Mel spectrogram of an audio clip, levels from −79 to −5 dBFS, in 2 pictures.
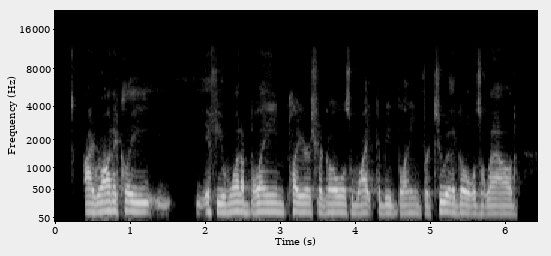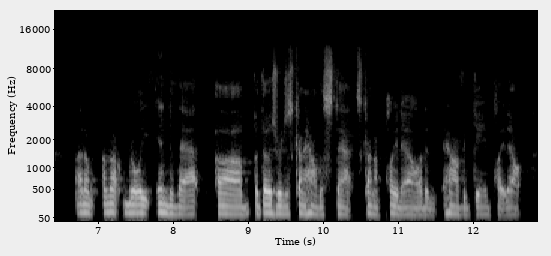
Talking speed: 215 wpm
